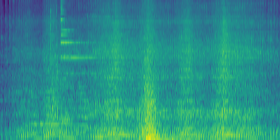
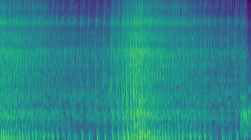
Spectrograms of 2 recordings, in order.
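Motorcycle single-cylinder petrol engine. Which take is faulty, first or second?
second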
